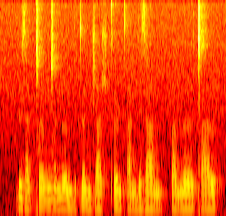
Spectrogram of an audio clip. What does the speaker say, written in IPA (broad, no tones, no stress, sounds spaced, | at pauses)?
ɾ ø z a l ǀ œː ŋ ŋ͡ǀ œ n̪ əː ŋ ɡ ø t̪ œ n d͡ʒ aː ʃ tʼ œ ɳ tʼ a ŋ ɡ ɛ z aː ŋ ɡ ə pː a ʊ̯ ŋ œː ə̯ ǀ aː ə̯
